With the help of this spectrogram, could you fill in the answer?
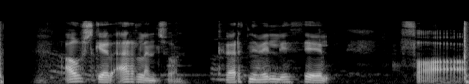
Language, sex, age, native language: Icelandic, male, 14, Icelandic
